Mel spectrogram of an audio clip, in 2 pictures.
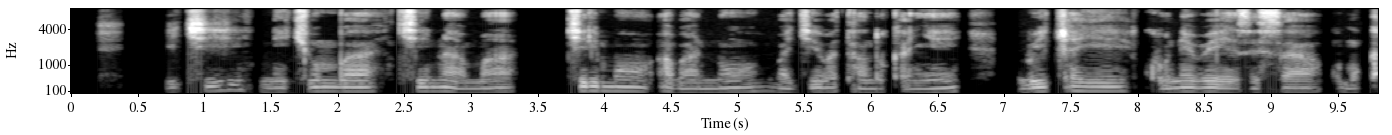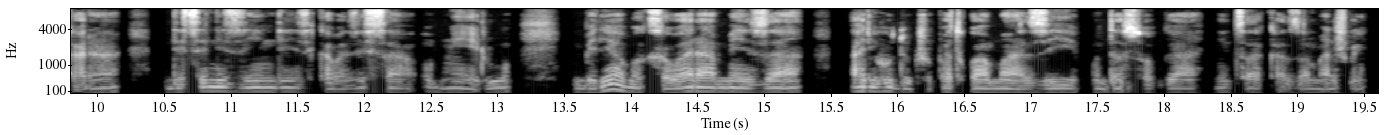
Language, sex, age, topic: Kinyarwanda, male, 25-35, government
